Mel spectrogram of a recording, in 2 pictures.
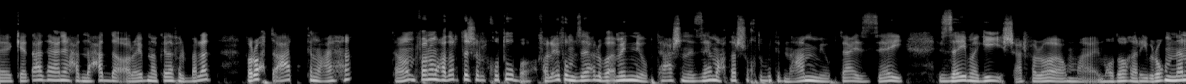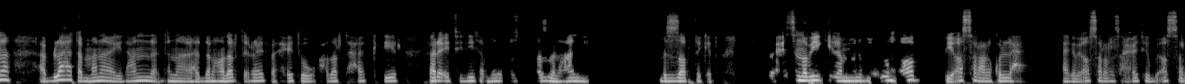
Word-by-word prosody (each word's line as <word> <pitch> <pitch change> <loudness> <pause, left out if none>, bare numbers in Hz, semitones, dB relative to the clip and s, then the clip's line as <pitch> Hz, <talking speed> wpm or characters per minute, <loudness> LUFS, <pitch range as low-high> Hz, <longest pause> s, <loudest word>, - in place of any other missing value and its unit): كانت 160 0 -2
قاعدة 205 0 0
يعني 195 0 +3
حد 170 -2 -3
لحد 170 +3 -1
قرايبنا 160 +2 -1
وكده 175 +2 +1
في 165 - -7
البلد، 155 +9 +1 0.3
فرُحت 230 - +3
قعدت 205 -2 -2
معاها، 170 +7 -1 0.4
تمام، 205 +1 0
فأنا 220 +3 +3
ما 220 - +3
حضرتش 215 +1 +2
الخطوبة، 205 -4 -2
فلقيتهم 195 +5 +2
زعلوا 185 +1 +1
بقى 175 - +1
منّي 195 -1 +6
وبتاع 165 +4 -5
عشان 180 -2 0
إزاي 160 +5 +1
ما 195 - +4
احضرش 185 +2 -2
خطوبة 180 0 -5
إبن 135 -6 -6
عمي 165 +1 +2
وبتاع 155 +4 -4
إزاي؟! 145 +4 -2 0.4
إزاي 160 +5 +4
ما 170 - +3
اجيش؟! 160 0 +1
عارفة 140 +2 -7
اللي 145 +2 0
هو 155 - +2
هُم 140 -2 -4
الموضوع 150 +1 -2
غريب، 150 -1 -1
رغم 165 +7 +3
إن 180 - +7
أنا 205 +1 +5 0.3
قبلها 180 +10 +3
طب 155 -7 -2
ما 145 +1 0
أنا 165 -2 +2
يا 135 - -4
جدعان 160 +6 +1
ده 155 -3 -3
أنا 135 -2 0
ده 150 - -2
أنا 150 - +1
حضرت 155 +2 +1
قراية 160 +1 -1
فاتحته 150 +1 -6
وحضرت 150 +2 -6
حاجات 150 0 -7
كتير، 155 +1 -3 0.2
فرَقِت 165 0 +2
في - - -10
دي؟ 160 +3 0
طب 160 - -9
ما 150 - 0
هو - - -1
غص 150 - -18 0.2
غصبٍ 155 - 0 0.2
عنّي، 150 -3 +1 0.7
بالضبط 150 -1 +2
كده، 140 - -11 0.6
فباحس 470 - -4
إن 185 - +10
هو 180 - +9
بييجي 190 -1 +4
لمّا 160 - +5
أنا 160 - +4
باقول 155 - -4
لهم 185 -2 +3 0.2
آه، - - -14 0.3
بيأثّر 180 -2 +2
على 140 0 0
كلّ 150 +1 0 0.5
حاجة، 135 0 -4
بيأثّر 155 +3 -3
على 145 - -6
صحّتي 155 +1 -6
وبيأثّر 150 +1 -4
160 Hz, 220 wpm, -24 LUFS, 150-180 Hz, 0.7 s, إن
